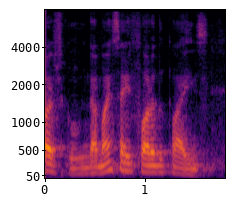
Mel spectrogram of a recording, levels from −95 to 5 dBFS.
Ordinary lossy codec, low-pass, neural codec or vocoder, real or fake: none; none; codec, 16 kHz, 4 kbps, FunCodec, trained on LibriTTS, 50 frames a second; fake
